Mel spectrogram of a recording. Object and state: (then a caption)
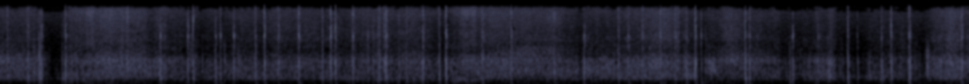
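Wooden paddle hairbrush tapped with nails. Long red nails tap and scratch the solid wooden back and side of a wooden paddle hairbrush. Dozens of quiet, sharp, dry clicks with no ring land irregularly over a soft, steady scratching hiss centered in the midrange.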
